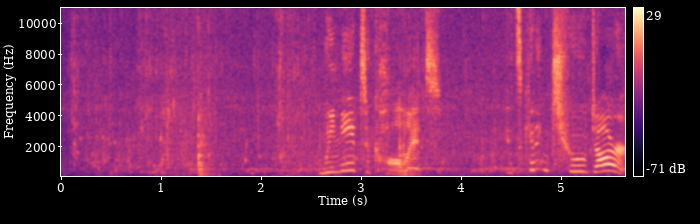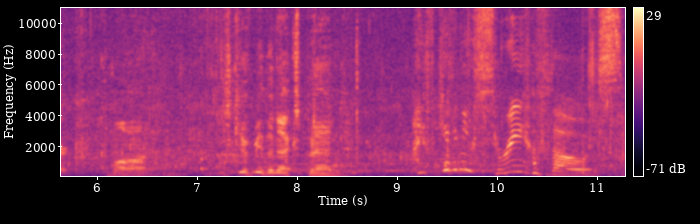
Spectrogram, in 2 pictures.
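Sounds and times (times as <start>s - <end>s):
small boat gliding along a river with wash and lapping splashes: 0.0s - 11.2s
speech: 2.6s - 8.6s, 9.2s - 11.2s.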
